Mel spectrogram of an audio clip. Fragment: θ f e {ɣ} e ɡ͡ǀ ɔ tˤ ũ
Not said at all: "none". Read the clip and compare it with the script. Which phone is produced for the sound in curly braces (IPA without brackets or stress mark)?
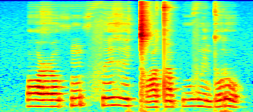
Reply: ɣ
